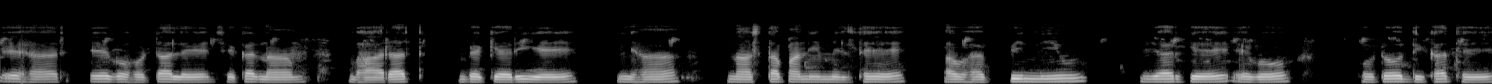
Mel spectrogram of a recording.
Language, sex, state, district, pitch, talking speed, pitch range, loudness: Chhattisgarhi, male, Chhattisgarh, Jashpur, 120 Hz, 90 wpm, 115-130 Hz, -22 LUFS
